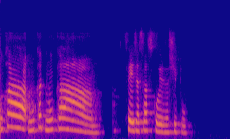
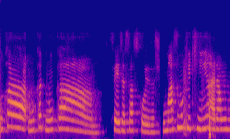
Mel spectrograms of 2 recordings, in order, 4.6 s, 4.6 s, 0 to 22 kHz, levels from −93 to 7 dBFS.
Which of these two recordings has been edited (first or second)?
second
